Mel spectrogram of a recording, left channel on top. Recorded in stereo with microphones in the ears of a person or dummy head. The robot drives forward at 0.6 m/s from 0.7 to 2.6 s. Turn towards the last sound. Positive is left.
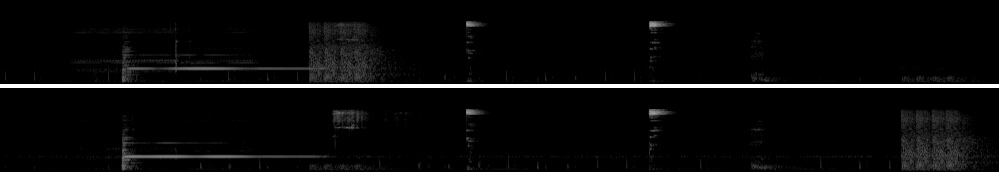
turn(degrees=0)  # may be behind; listen again after turning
